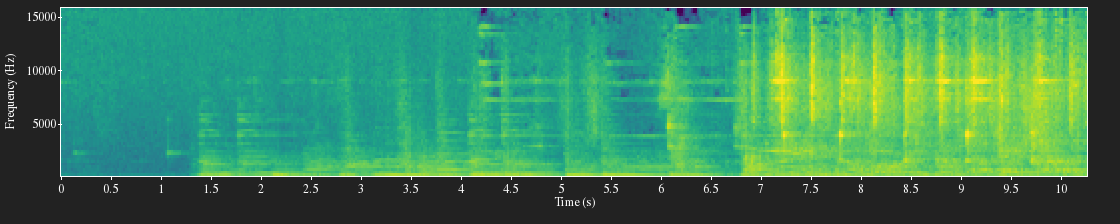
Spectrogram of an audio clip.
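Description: A small church band starts an instrumental intro about a second in, with violin and guitar playing a melody over bass. About seven seconds in, shaken hand percussion such as tambourines joins in with a steady beat.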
